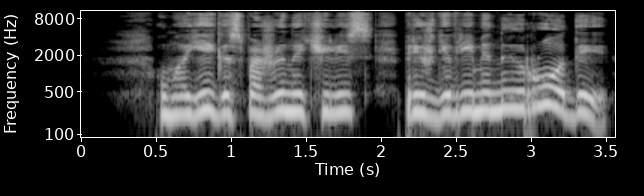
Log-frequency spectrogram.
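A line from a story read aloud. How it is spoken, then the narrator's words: Shrill squeal. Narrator (Russian): взвизгнула Гвен Лиан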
